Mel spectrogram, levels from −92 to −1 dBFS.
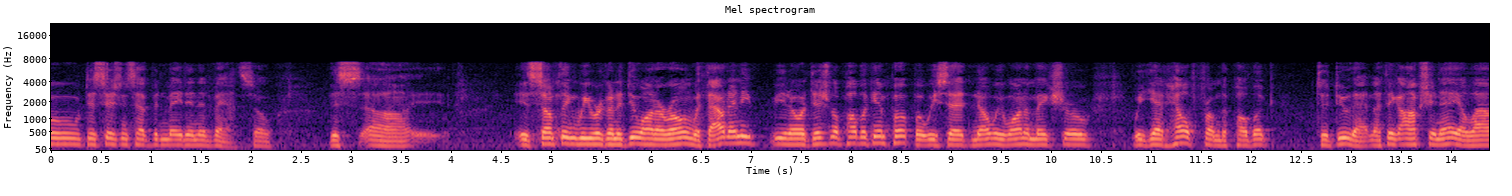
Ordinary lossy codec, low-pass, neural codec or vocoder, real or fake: AAC, 48 kbps; 7.2 kHz; none; real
